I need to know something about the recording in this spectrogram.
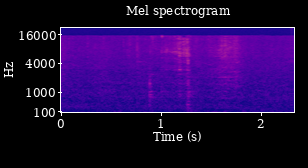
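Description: Near silence, broken by three faint short clicks in the second half.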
